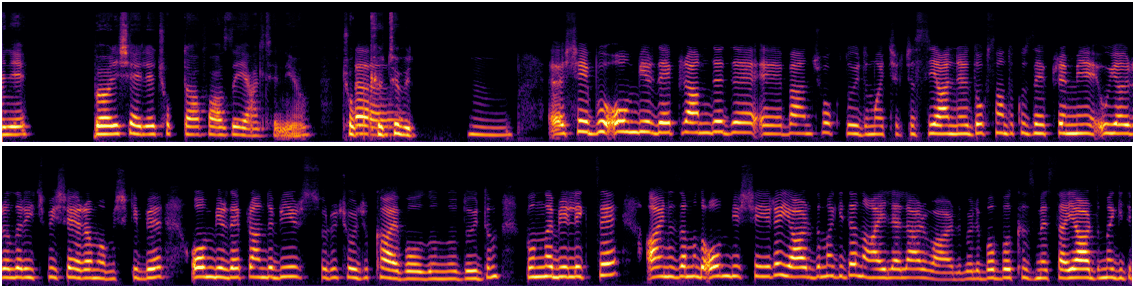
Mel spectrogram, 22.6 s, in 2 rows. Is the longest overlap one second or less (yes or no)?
yes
